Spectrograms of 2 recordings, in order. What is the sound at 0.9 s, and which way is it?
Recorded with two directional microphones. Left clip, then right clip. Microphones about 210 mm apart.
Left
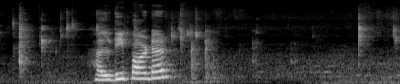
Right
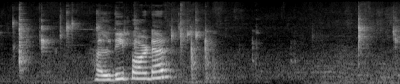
Speech, 15° left (ahead or behind).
